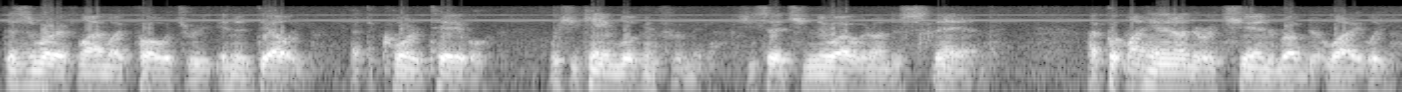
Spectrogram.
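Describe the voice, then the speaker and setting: A man reading his own poems in a measured delivery, in short phrases. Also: low voice. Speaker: poet. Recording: roomy, distant mic, dull sound, faint noise.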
